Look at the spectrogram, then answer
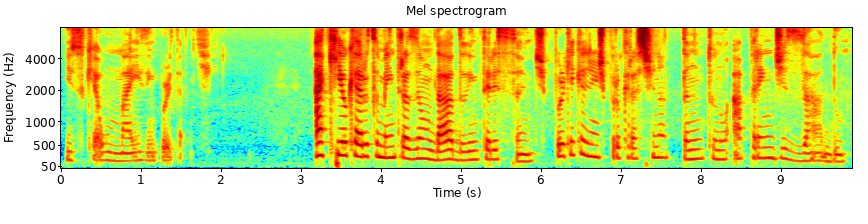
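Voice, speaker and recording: Woman in her 30s, podcast language teacher, mellow and warm, encouraging. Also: medium pitch. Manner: encouraging, direct, repeats phrases for emphasis. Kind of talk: podcast lesson, addressing the listener.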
